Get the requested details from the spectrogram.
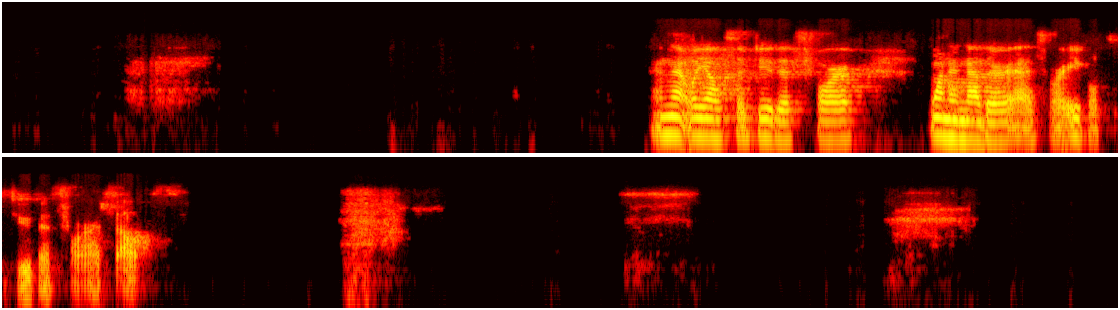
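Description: A woman breathes in and out slowly.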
